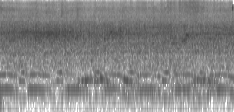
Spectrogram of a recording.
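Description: Pigeons at a pigeon market coo in overlapping, steady rounds of soft throaty calls, carried over a dense, busy background.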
